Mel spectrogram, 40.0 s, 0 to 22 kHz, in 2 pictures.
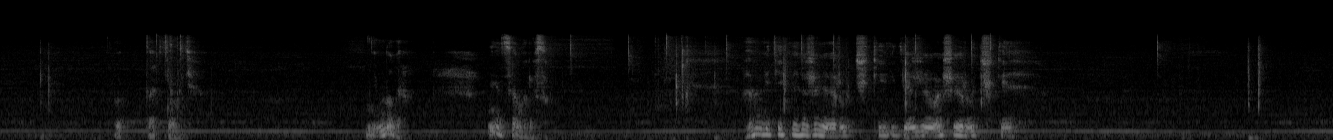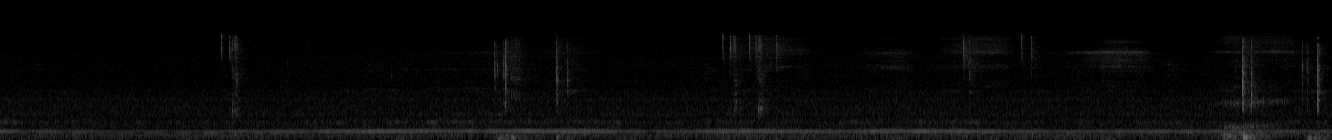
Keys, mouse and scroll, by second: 2.7-5.7 middle drag, 8.1-8.6 scroll down 2, 8.6-9.8 middle drag, 9.8-10.3 scroll up 1, 10.9-12.5 shift+middle drag, 12.5-13.1 scroll up 1, 13.1-13.7 scroll up 2, 13.7-17.8 shift+middle drag, 18.8 g, 23.8-24.6 scroll up 2, 24.6-27.5 scroll down 2, 27.5 r, 31.2 click, 31.6-34.6 middle drag, 35.3-38.3 drag, 38.7 g.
